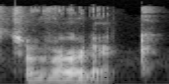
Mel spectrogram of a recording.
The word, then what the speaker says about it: Tverdyk: We sent all our vowels to Italy. So we don't have so many. I have one in a three-syllable name, so it's Tverdyk.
